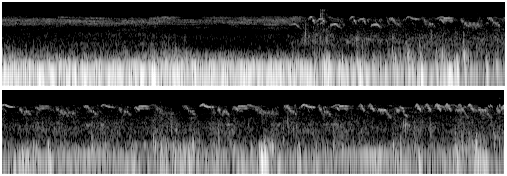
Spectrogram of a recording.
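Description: A low rumble, which gives way about three seconds in to small birds chirping rapidly: many short, quick chirps, several a second. Light footsteps knock faintly underneath.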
